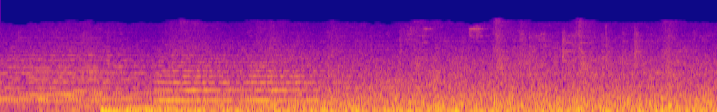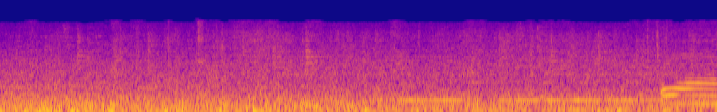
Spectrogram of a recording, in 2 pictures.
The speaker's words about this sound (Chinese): 因为临时调控，火车甩站而过。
